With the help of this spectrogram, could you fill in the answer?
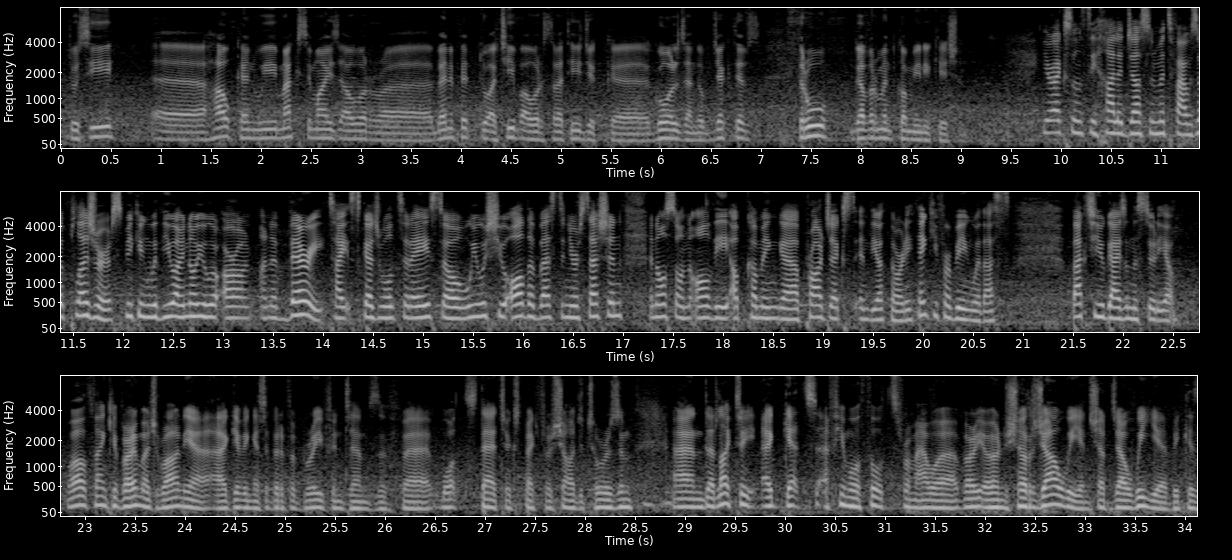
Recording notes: Live from IGCF 2022.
